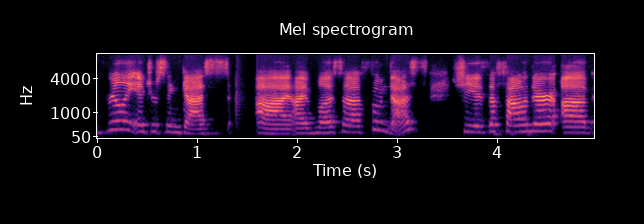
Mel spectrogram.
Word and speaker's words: Fountas: Yes, if we're in Greece, it's Fountas or Fouda, since I'm female.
